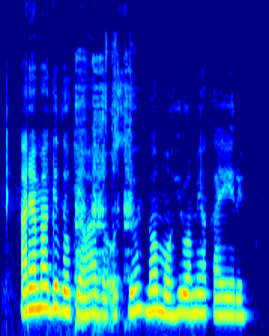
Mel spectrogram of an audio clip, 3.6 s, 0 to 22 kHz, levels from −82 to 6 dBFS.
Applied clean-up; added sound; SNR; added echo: classical method log-MMSE.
